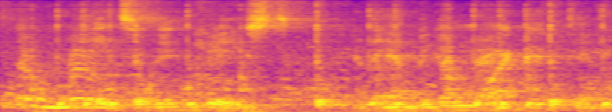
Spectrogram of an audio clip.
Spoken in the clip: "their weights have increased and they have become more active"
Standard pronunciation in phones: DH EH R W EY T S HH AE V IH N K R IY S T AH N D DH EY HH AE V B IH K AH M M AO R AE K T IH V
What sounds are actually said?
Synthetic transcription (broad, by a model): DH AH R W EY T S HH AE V IH N K R IY S T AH N DH EY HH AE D B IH K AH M M AO R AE K T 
